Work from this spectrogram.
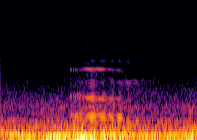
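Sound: car interior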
